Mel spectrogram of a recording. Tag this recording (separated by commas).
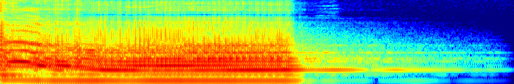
Music, Musical instrument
